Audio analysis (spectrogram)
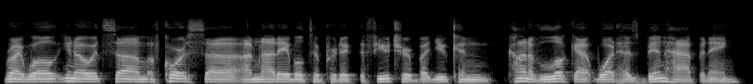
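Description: A man's voice: medium pitch, moderate pace, hardly any pauses. A man in his fifties answering interview questions conversationally, explaining things and often checking for agreement. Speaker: interview guest, natural healing practitioner.

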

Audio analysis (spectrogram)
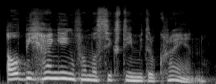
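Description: Audio drama role: actress as wry, daring female stunt performer, animated mid-pitched voice. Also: brisk, lightly acted. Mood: insistent. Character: cool, daring female Russian escape artist.

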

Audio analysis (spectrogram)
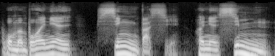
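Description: A woman's voice: very deep voice, lively intonation, takes it slowly, dark tone, no echo, clean studio sound. A woman with a Taiwanese Mandarin accent, a podcast guest giving a casual personal account and often searching for words. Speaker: podcast guest, voice acting trainee.

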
